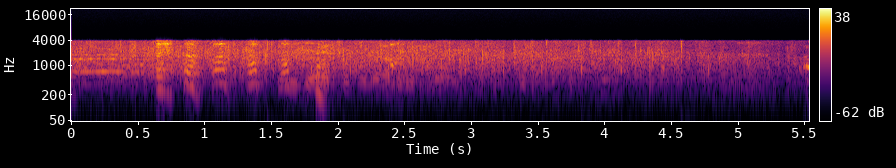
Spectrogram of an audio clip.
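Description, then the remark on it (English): A crowd claps and cheers in a steady, dense patter that lasts throughout, with voices mixed into the noise and a brief swell at the very end, welcoming guests onto a show. “well, what a great applause.”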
